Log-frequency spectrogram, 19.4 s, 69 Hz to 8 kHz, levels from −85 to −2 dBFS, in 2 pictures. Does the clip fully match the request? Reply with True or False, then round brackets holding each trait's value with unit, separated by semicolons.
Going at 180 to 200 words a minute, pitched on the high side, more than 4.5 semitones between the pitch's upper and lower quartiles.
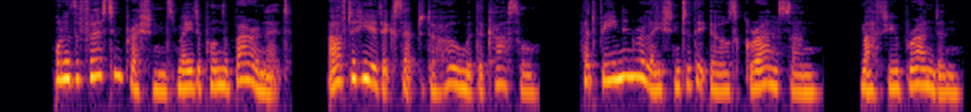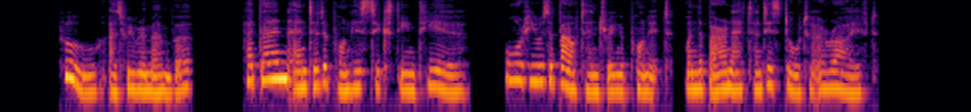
False (165 wpm; 195 Hz; 5.5 semitones)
